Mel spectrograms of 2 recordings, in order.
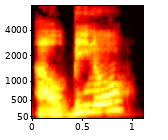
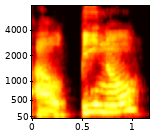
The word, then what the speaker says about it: albino: If you want to listen and repeat the pronunciation, albino, three syllables, stress on the second syllable, albino.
